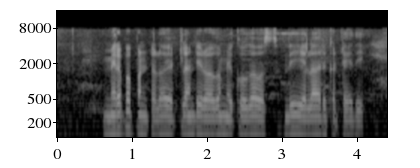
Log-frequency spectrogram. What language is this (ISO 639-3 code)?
tel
